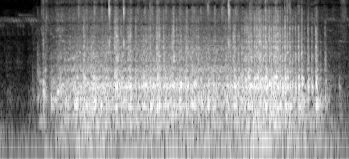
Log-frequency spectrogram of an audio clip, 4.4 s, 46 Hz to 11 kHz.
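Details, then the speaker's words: Old 1989 golf cart engine that quit with a red warning light; starter spins it fast and even with no compression puffs; owner suspects a broken plastic crank gear, unconfirmed; cranking with no compression. "no compression so I am guessing it may be that gear"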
